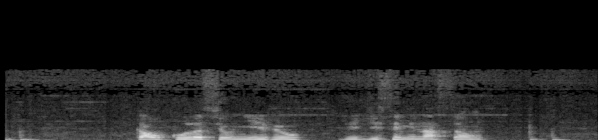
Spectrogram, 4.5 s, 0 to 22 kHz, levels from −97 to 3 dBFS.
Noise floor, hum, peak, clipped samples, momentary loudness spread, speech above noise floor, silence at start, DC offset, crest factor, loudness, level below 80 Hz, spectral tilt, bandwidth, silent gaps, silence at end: -60 dBFS; none; -4 dBFS; under 0.1%; 22 LU; 38 dB; 0.05 s; under 0.1%; 20 dB; -23 LUFS; -48 dBFS; -9 dB/octave; 11 kHz; none; 0.25 s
